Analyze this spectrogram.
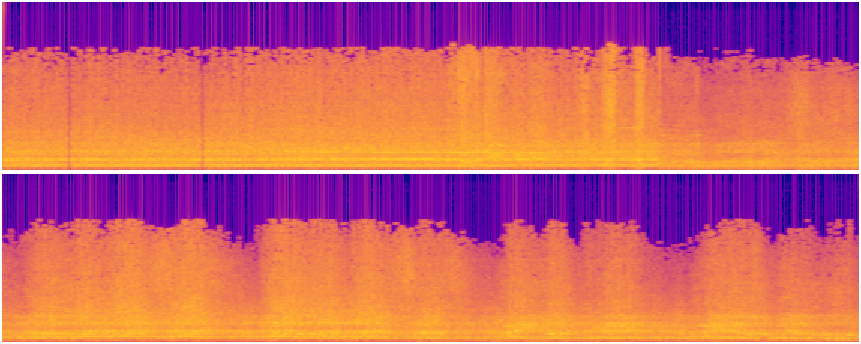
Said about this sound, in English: It's got the crowd buzzing, I can tell you that much.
